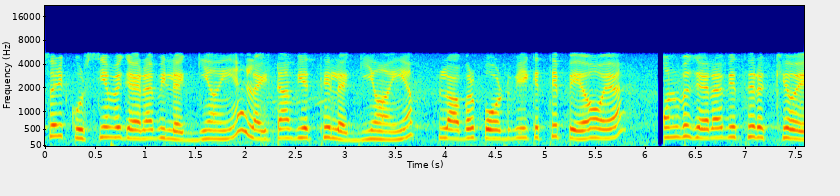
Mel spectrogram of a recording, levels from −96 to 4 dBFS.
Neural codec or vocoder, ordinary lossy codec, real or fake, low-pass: none; none; real; 5.4 kHz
